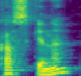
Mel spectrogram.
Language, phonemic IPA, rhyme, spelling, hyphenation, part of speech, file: Norwegian Bokmål, /ˈkaskənə/, -ənə, kaskene, kask‧en‧e, noun, Nb-kaskene.ogg
- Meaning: definite plural of kask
